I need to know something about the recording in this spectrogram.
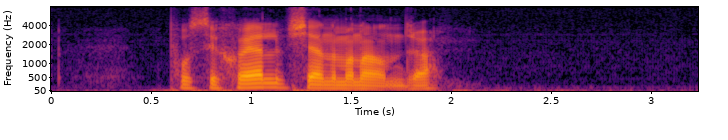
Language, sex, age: Swedish, male, 25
